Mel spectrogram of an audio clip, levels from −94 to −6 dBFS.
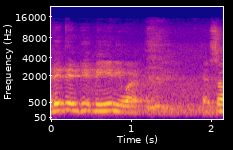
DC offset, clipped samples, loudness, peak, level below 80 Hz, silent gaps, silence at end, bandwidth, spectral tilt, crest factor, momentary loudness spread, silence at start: under 0.1%; under 0.1%; -23 LUFS; -4 dBFS; -74 dBFS; none; 0 s; 13.5 kHz; -5 dB/octave; 16 dB; 15 LU; 0 s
